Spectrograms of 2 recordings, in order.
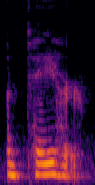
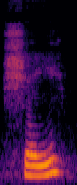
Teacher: the Slender R is often pronounced like almost like a y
